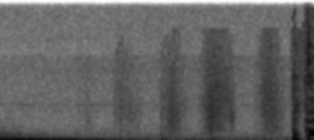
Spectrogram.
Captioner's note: footsteps approach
